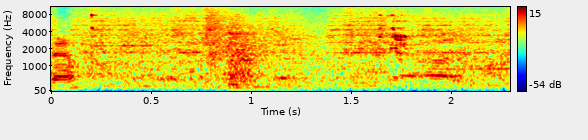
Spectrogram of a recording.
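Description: A metal fork cutting through an omelette and clinking against a ceramic plate, with one sharp clink about a second in.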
